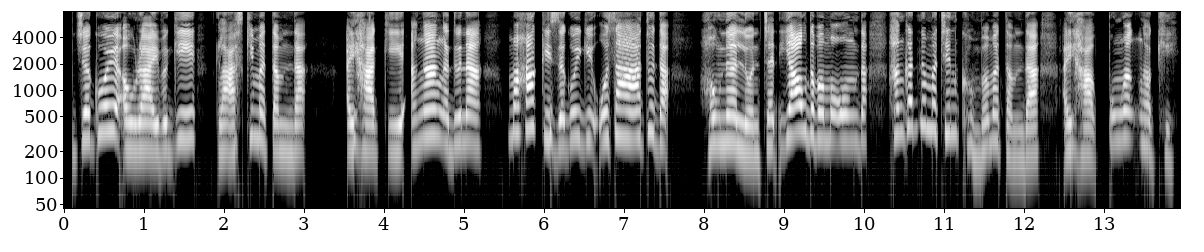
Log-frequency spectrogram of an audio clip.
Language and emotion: Manipuri, surprised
